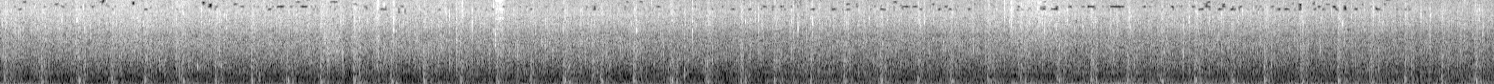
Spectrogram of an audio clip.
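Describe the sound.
Rain falls steadily in a video game, a dense, even hiss of drops that stays fairly loud and unchanging for the whole stretch, with no voices over it.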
